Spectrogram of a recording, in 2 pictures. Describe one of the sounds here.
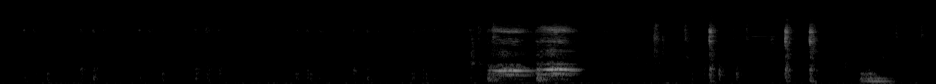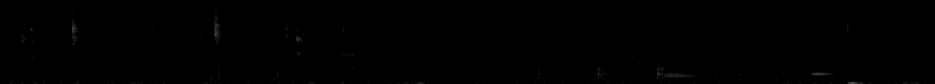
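Blocky video game sound effects, short clicks and thuds, play quietly from a television speaker.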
